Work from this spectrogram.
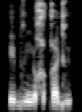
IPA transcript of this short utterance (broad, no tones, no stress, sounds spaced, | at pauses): e b ɨ ŋ ʉ χ ɨ q e ɡ ɨ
